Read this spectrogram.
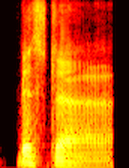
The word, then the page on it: bestir: British English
